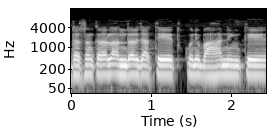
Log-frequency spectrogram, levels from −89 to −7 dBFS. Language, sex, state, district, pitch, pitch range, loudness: Marathi, male, Maharashtra, Gondia, 135 Hz, 130-140 Hz, -13 LUFS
